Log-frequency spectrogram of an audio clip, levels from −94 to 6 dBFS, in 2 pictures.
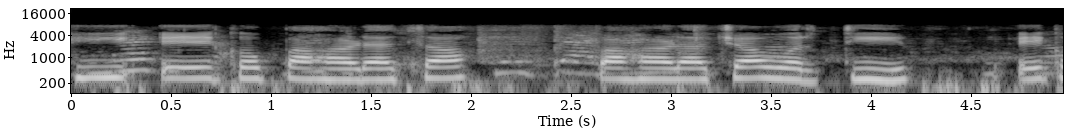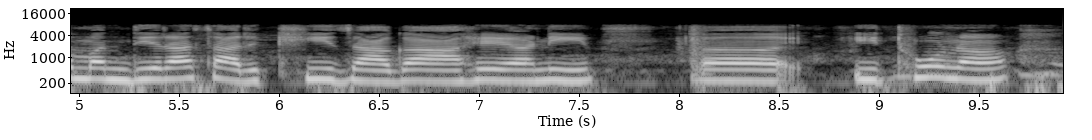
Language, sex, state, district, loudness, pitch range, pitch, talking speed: Marathi, female, Maharashtra, Aurangabad, -18 LUFS, 240-275 Hz, 255 Hz, 80 wpm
